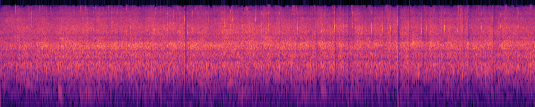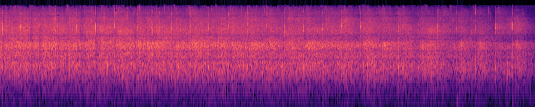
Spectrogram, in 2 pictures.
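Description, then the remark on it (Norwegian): Sustained audience applause for a speaker, a dense, steady wash of many hands clapping at full volume for about sixteen seconds before tapering off slightly at the end. No one speaks over it. “Nå må dere gi ham en skikkelig applaus.”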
